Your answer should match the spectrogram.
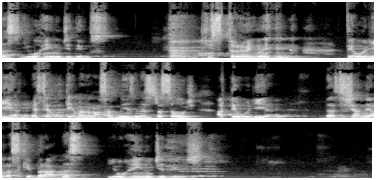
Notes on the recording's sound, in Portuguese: no culto do dia 20/08/2023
